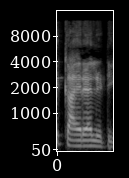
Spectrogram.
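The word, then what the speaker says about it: chiral: तो हम चेक करेंगे कायरेलिटी।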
